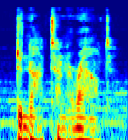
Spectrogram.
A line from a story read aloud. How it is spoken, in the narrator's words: she looks me in the eyes and whispers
